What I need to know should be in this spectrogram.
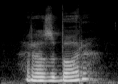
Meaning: analysis
- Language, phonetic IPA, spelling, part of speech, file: Czech, [ˈrozbor], rozbor, noun, Cs-rozbor.ogg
